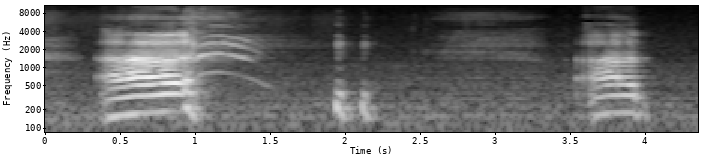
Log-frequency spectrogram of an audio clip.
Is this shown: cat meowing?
yes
